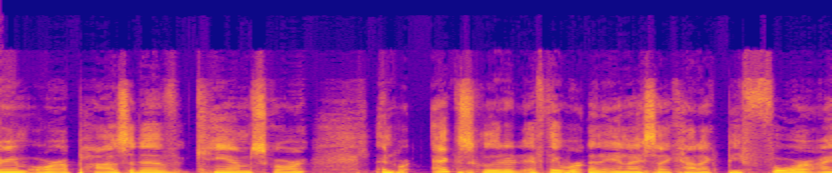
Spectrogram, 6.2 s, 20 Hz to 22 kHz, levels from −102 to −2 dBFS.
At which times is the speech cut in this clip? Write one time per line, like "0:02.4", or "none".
0:03.0
0:04.4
